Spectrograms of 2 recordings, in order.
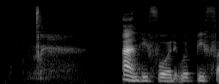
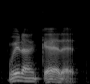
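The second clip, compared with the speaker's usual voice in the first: ordinary delivery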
